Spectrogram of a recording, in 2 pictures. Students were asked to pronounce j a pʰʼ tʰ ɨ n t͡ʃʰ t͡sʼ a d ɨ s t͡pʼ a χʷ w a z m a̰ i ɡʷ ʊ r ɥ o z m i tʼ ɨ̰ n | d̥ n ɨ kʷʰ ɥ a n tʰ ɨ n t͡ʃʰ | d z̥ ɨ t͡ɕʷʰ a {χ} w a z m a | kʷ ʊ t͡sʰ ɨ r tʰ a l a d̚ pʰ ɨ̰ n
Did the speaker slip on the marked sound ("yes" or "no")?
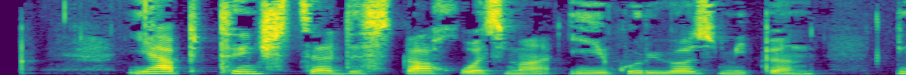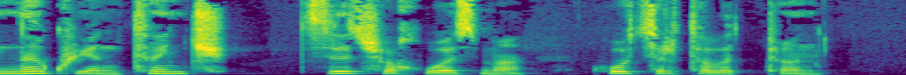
no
